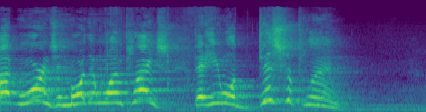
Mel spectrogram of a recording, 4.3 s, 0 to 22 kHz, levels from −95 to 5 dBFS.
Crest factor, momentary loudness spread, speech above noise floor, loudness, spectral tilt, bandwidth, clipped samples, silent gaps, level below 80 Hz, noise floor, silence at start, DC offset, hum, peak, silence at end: 16 dB; 9 LU; 31 dB; -16 LUFS; -3.5 dB/octave; 16.5 kHz; under 0.1%; none; -58 dBFS; -47 dBFS; 0 s; under 0.1%; none; -2 dBFS; 0.8 s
